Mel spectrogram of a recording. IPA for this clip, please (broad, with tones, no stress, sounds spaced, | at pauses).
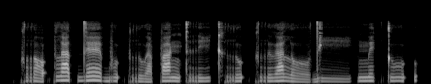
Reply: k r ɔ˨˩ ʔ p l a˥˩ t̚ d ɛː˥˩ b u˦˥ ʔ p r u˨˩ a̯ p a˥˩ ŋ t r iː˦˥ kʰ r u˦˥ ʔ k r ɯ˦˥ a̯ l oː˨˩ d iː˧ | m e˦˥ k̚ t u˦˥ ʔ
